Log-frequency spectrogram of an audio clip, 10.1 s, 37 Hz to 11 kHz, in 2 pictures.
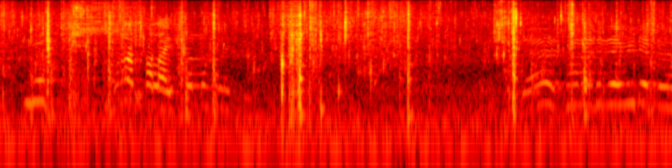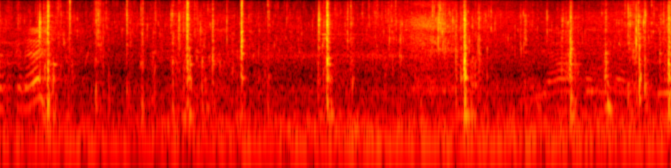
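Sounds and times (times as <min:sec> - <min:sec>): low steady rumble: 0:00.0 - 0:10.0
wet mud splats: 0:00.0 - 0:10.0.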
